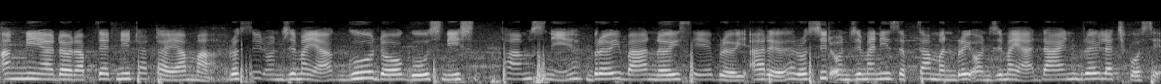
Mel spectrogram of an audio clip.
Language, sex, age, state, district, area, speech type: Bodo, female, 18-30, Assam, Kokrajhar, rural, read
